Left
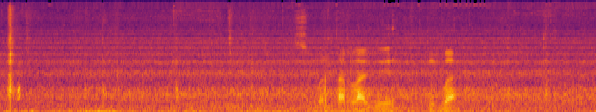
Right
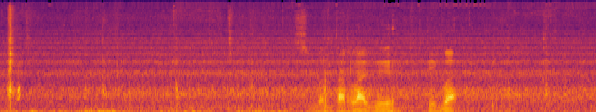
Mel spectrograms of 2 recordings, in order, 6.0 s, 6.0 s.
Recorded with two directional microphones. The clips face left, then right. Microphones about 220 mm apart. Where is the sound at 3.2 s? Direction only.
15° right (ahead or behind).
